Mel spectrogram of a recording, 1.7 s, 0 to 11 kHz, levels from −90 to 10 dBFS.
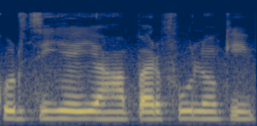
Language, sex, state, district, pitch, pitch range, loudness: Hindi, female, Bihar, Purnia, 200 Hz, 190-205 Hz, -18 LUFS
